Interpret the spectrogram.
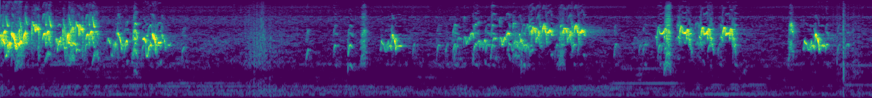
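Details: Sooty-headed bulbul gives bursts of bubbly, chattering chirps, about five quick phrases with short pauses, over a faint low background hum; calls used as a lure for trapping bulbuls.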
